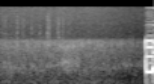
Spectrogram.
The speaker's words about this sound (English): What is it? What is that? A two-way radio.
